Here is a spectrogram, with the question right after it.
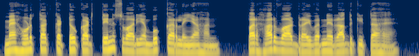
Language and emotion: Punjabi, sad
